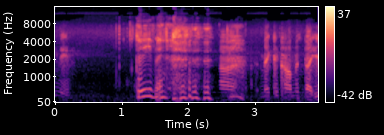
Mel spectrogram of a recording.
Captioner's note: laughs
